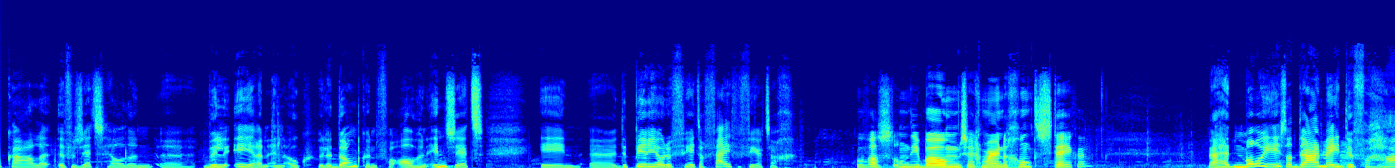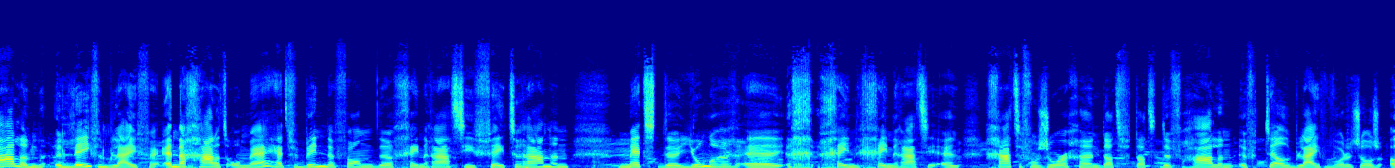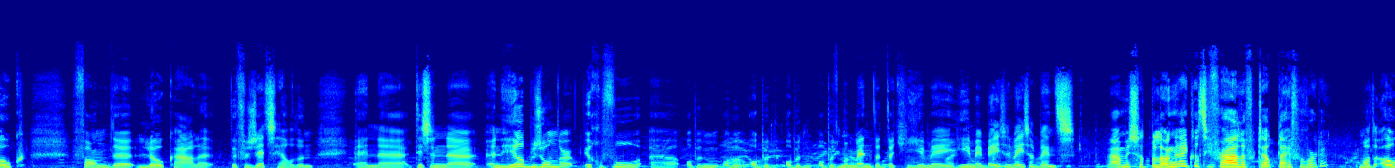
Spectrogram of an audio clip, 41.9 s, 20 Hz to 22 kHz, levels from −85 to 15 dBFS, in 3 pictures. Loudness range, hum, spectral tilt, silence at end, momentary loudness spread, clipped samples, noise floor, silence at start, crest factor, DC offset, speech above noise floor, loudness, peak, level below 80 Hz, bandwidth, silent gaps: 11 LU; none; -3 dB/octave; 0 s; 16 LU; under 0.1%; -60 dBFS; 0.1 s; 26 dB; under 0.1%; 29 dB; -31 LUFS; -6 dBFS; -68 dBFS; 16.5 kHz; none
